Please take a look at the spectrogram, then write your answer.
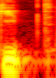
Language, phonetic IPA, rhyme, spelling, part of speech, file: German, [ɡiːpt], -iːpt, gibt, verb, De-gibt.ogg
